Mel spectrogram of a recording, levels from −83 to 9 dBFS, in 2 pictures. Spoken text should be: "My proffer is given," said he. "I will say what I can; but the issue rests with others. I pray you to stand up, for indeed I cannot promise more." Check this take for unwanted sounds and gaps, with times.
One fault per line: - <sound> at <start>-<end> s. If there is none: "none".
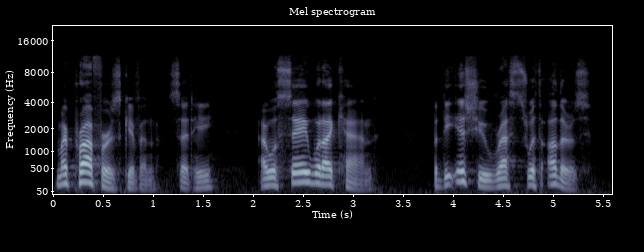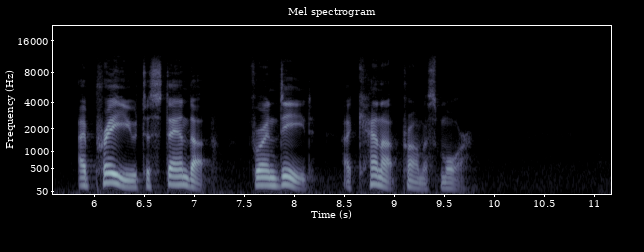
none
